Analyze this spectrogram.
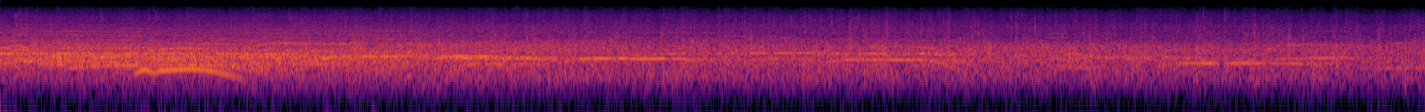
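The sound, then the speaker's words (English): Sustained audience applause for the Joyful Sounds Choir after their musical, a dense, steady wash of many hands clapping, with faint voices and cheers mixed in, tapering off slightly toward the end. “Why don't you stand up so we can give you a big round of applause.”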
